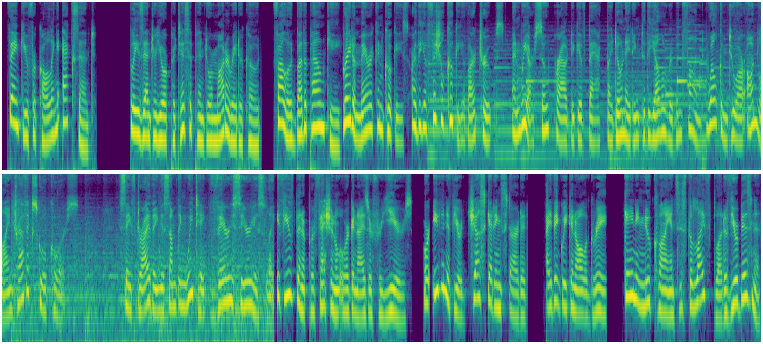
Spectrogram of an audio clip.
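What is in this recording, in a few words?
English US female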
